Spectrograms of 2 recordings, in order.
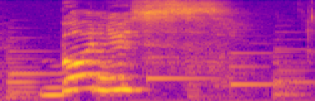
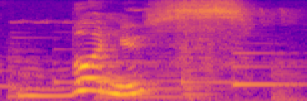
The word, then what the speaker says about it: bonus: Deuxième mot, bonus. Un bonus. En français, on va prononcer le S final et on va aussi mettre l'accent sur la dernière syllabe.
